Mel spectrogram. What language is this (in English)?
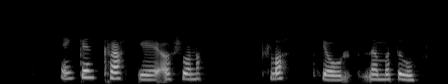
Icelandic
